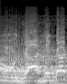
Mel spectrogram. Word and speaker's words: مجاہدہ: جائیں گی۔ جہد سے مجاہدہ، اصل میں ہم مجاہدہ کہہ دیتے ہیں، عربی میں اس کا تلفظ مجاہدہ ہوگا، اس لیے کہ یہ باب ہے مفاعلہ۔ اور اسی کا جہاد۔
